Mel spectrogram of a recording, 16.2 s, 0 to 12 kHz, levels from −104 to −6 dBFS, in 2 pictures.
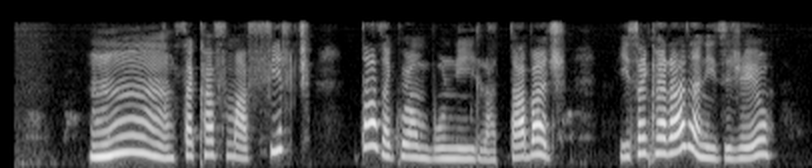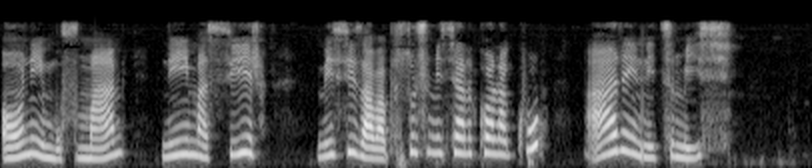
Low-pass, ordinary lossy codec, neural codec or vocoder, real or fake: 7.2 kHz; AAC, 64 kbps; none; real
